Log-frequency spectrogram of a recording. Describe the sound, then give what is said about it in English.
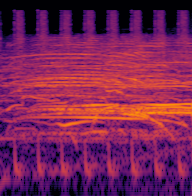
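A large roadside crowd, two or three deep along Ashbourne Road in Derby, England, cheers and shouts loudly and continuously as the Olympic torch relay approaches, the roar swelling slightly, with a steady rhythmic pulse, like clapping or a beat, running beneath the noise. “as I say, the crowd's two or three deep as far as I can see, all the way down Ashbourne Road.”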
